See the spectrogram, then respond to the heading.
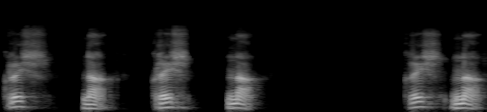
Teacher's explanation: कृष्ण बोलते समय जो अग्र भाग है वो ऊपर स्पर्श होना चाहिए।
